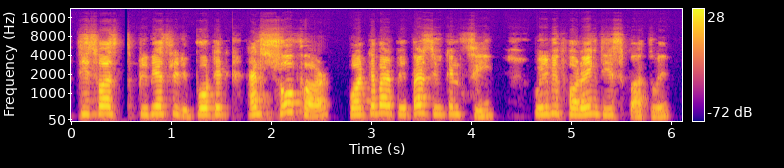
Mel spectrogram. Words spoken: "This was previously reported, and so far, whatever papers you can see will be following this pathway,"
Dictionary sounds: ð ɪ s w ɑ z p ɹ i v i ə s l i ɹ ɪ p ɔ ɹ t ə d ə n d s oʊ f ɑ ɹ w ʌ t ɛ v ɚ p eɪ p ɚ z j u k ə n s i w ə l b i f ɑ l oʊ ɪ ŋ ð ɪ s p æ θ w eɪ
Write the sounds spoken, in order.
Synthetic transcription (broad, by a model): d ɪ s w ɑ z p ɹ i b i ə s l i ɹ ɪ p ɔ ɹ t ə d ə n d s oʊ f ɑ ɹ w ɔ t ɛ b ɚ p eɪ p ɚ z j u k ə n s i w ə l b i f ɑ l oʊ ɪ ŋ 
